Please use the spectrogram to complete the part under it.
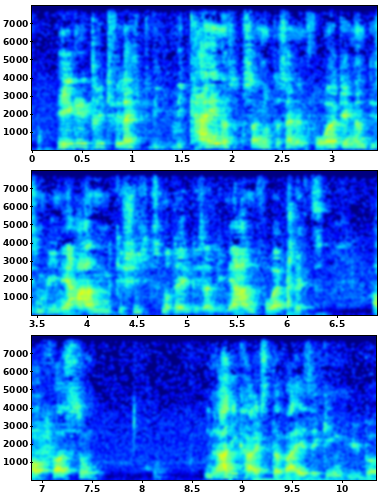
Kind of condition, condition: setting, large echoing room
